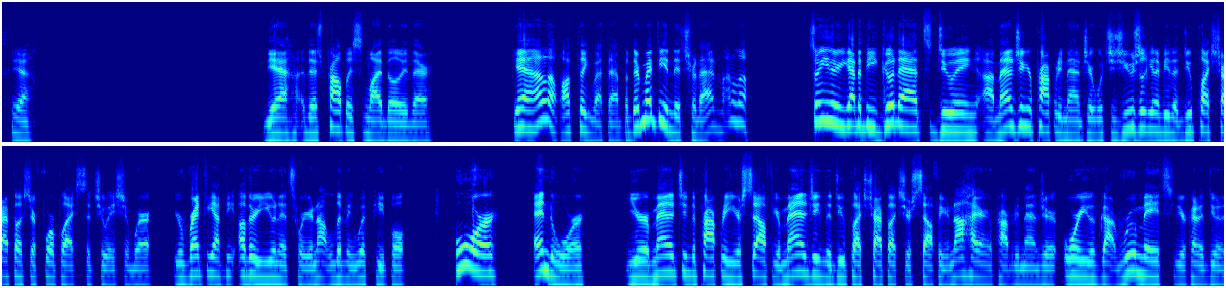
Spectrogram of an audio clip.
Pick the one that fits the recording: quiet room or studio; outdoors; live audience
live audience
